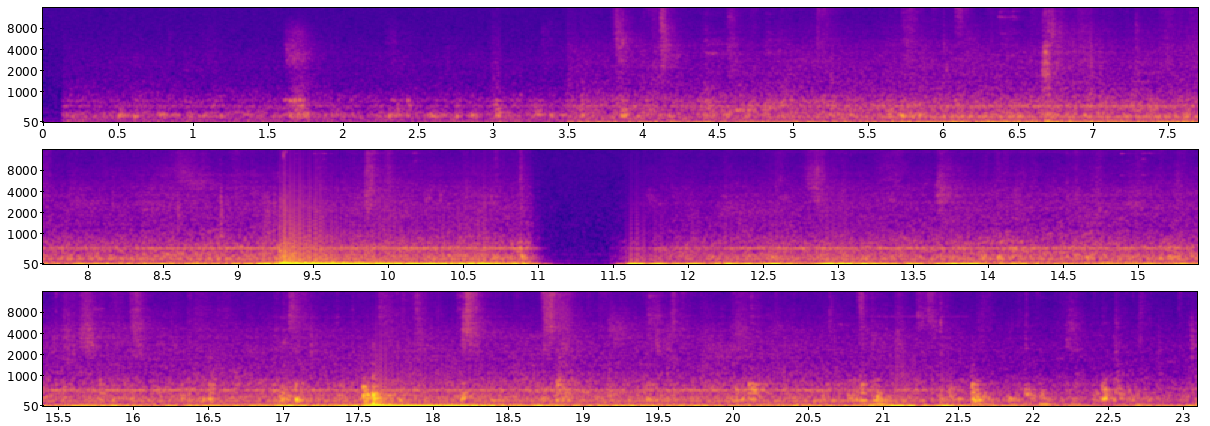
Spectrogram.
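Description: Footsteps shuffle across a wooden stage.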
